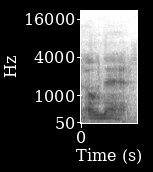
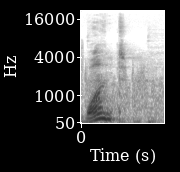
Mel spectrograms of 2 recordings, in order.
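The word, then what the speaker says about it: Onett: like Entourage yeah wait how do you pronounce the first town of the game uh it could be one at their ownette I've always done onet oh both of those are incorrect I'm sorry the correct answer is actually want want it's the truth so listen so listen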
